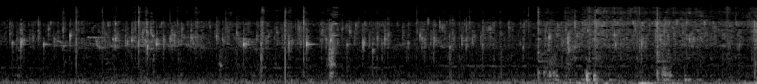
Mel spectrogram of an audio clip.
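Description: Potato pieces frying in hot oil in a kadai: a steady sizzle dotted with many small crackles and pops, with a few duller knocks between about five and a half and seven seconds in.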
